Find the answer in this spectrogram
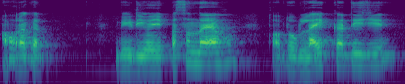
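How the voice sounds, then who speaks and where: A man teaching a lesson, who poses questions and answers them himself and stretches sounds out slowly to demonstrate them. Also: mid-range voice, gravelly. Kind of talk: classroom-style lecture.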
